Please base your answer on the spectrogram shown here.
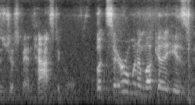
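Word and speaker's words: Winnemucca: But Sarah Winnamaka is not the only person to recount this story. And also, I do apologize for pronouncing it Winnamuka all that time.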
